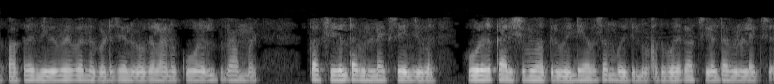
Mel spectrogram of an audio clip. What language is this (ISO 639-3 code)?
mal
